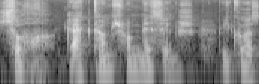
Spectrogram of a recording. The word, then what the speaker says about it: Zug: You may also have noticed how the G at the end of a syllable sounds like h or ch, not k.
